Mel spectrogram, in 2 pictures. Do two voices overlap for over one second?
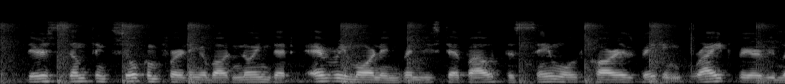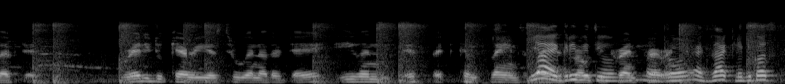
Yes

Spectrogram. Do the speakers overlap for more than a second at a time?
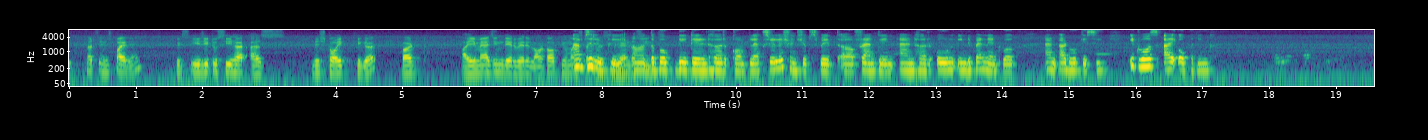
Yes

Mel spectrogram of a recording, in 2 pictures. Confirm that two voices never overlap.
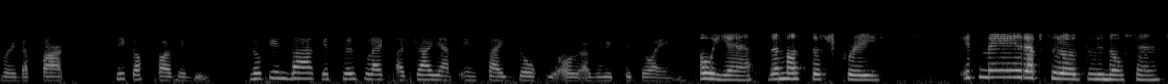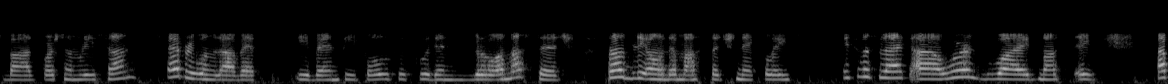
Yes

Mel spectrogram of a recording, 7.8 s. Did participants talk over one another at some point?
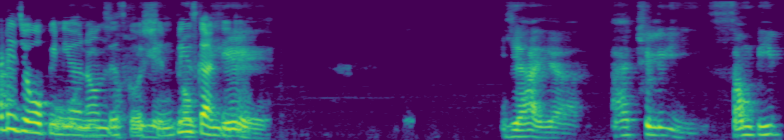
Yes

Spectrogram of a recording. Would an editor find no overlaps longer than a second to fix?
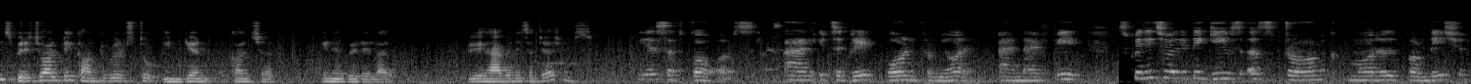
Yes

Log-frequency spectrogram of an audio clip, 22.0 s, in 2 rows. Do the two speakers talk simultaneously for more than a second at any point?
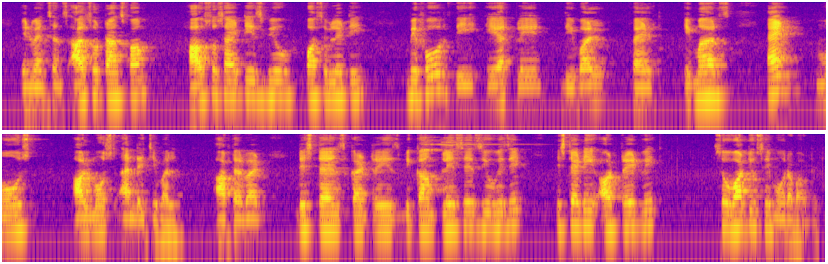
No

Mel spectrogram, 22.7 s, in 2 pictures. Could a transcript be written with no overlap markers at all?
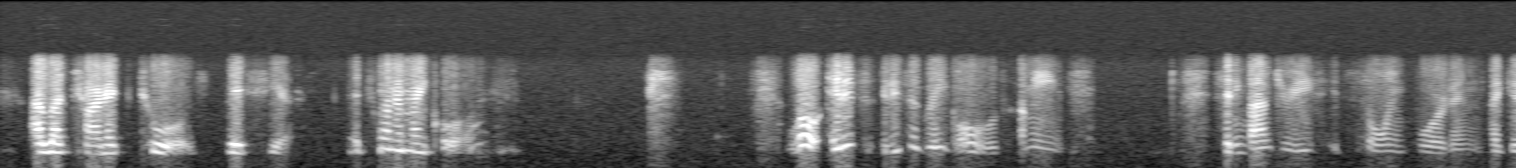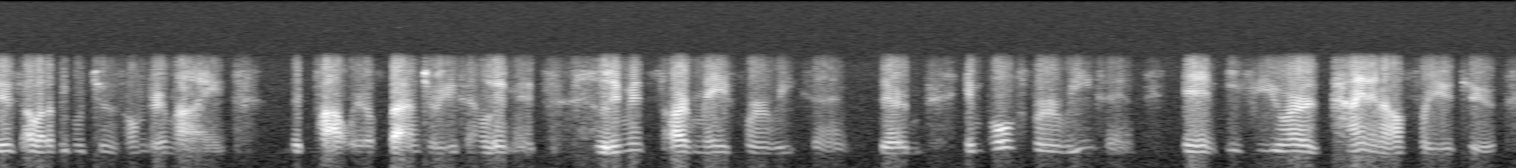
Yes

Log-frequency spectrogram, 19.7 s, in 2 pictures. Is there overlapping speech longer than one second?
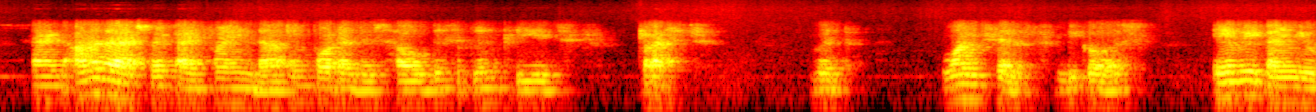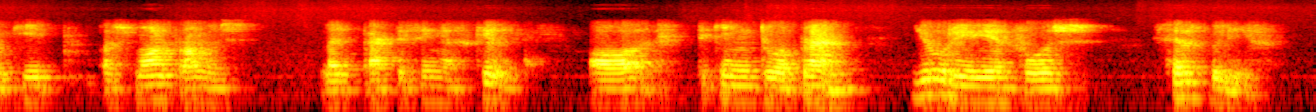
No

